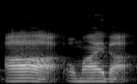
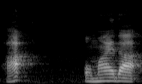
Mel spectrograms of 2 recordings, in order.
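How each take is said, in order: First: "Ah" held long and louder before "omae da"; without small tsu. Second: "omae da" with the "Ah" cut short by a glottal stop; Japanese with small tsu. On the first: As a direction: let the Ah ring out, no stop. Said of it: "instead of saying". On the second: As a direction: clip the Ah sharply, then omae da. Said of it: "when you pronounce it in Japanese, it's kinda like". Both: Shown as a demonstration.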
